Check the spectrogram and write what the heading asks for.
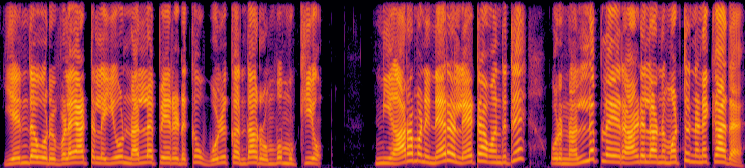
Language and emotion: Tamil, angry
